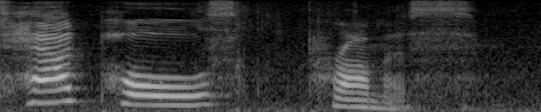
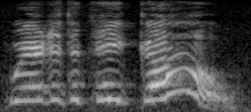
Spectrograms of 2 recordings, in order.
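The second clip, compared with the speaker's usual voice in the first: high, loud bewildered cry; 11 semitones higher, 8 dB louder than usual. A narrator's reading. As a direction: call out in dismay at a disappearance. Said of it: "the animals cried".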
